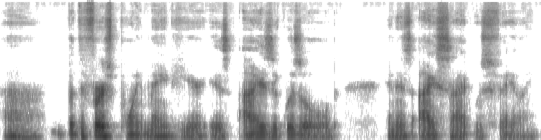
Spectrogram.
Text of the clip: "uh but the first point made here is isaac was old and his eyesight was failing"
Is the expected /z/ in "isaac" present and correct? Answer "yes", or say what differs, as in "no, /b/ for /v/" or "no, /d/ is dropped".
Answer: yes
